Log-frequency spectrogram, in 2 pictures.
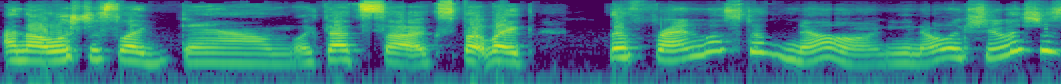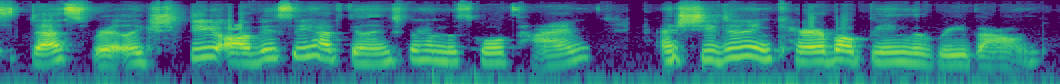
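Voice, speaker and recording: Brief: young woman guest, higher voice, rambling casual retelling, dry close sound. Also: very animated, a little fast, darkish tone, dry recording, poor audio. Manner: rambling retelling, constant "like" fillers. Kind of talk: casual chat.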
